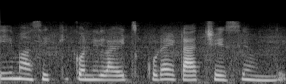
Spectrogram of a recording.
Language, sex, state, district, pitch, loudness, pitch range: Telugu, female, Andhra Pradesh, Srikakulam, 225 Hz, -19 LUFS, 205-235 Hz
